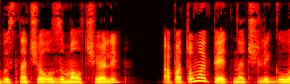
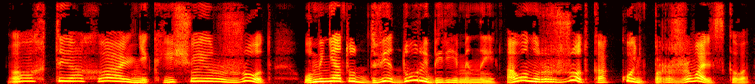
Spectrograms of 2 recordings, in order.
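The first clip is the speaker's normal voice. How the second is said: indignant scolding; 10 semitones higher than usual. Acted. Grandmother scolds laughing Valera.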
